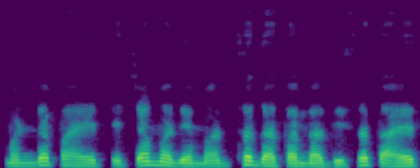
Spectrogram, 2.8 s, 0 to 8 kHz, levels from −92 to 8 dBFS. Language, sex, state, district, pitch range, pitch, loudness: Marathi, male, Maharashtra, Dhule, 130-155 Hz, 135 Hz, -18 LUFS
